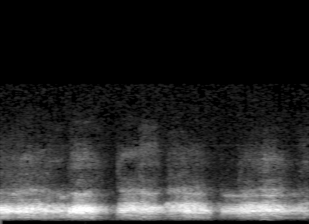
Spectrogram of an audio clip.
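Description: Crows caw in harsh, raspy calls, about three drawn-out caws in a row with brief gaps between them, loud, with no talking.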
